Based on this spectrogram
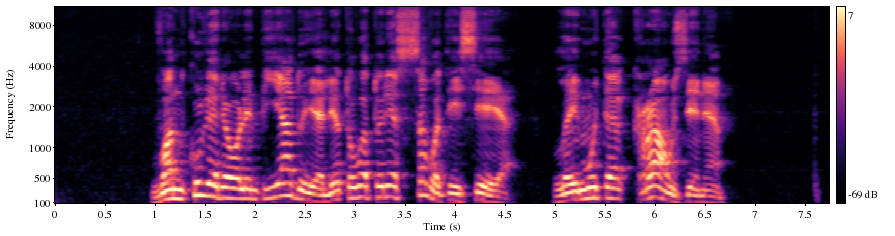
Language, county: Lithuanian, Šiauliai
